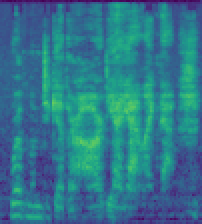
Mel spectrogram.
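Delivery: voiceless, teasing whisper; mock whisper. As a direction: whisper it like a playful secret. Joking whisper during the ritual.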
